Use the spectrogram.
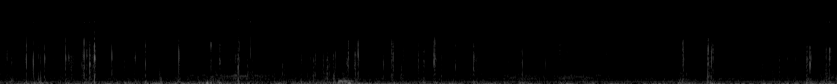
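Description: A small, solid, assembled light-wood interlocking ball puzzle is held in one hand, tapped and scratched with fingernails, and brought toward the mic. Quick, dry, quiet clicks and soft scratching patter come in an irregular stream over a steady low hum.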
